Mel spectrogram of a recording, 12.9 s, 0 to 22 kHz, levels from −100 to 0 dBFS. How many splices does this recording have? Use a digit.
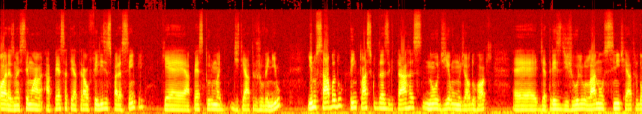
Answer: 1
